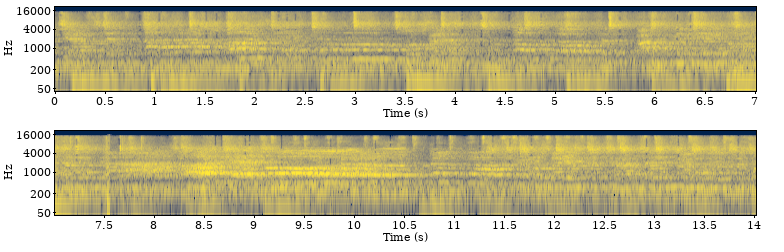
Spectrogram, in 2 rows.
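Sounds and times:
backing music: 0.0 - 14.0
children singing: 0.0 - 14.0.

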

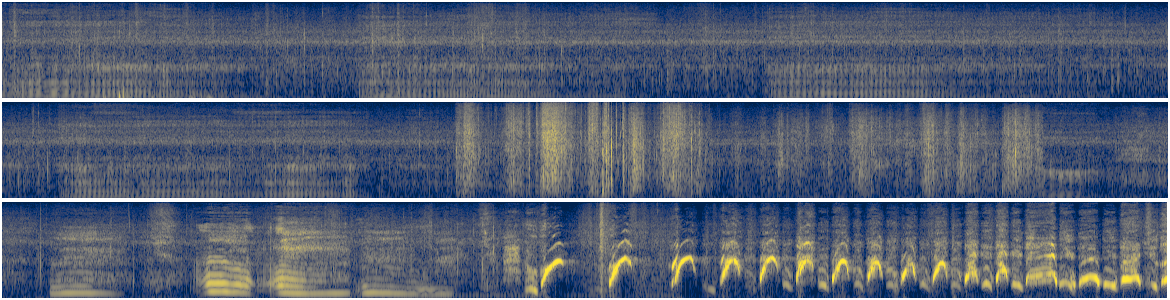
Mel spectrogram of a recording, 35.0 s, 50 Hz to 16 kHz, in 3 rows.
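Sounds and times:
man snoring: 0.0 - 2.4, 3.6 - 6.2, 7.6 - 10.6, 12.2 - 15.3.

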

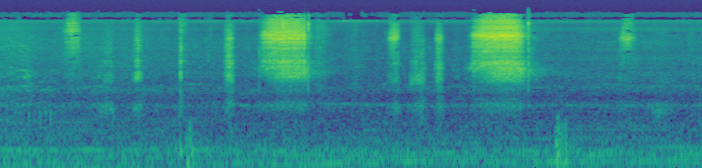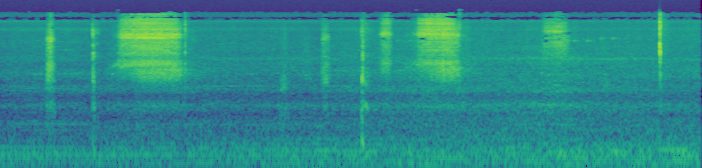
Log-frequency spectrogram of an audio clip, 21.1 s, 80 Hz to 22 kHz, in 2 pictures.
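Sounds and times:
steady low hum: 0.0 - 21.0
person exhaling vape: 16.3 - 17.6.

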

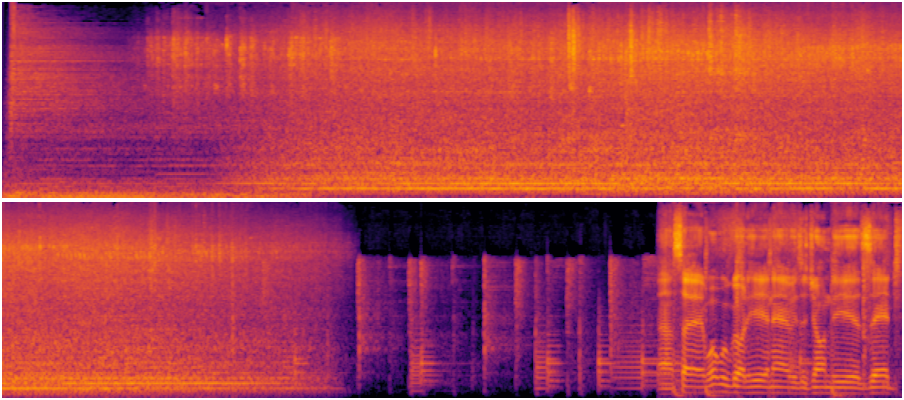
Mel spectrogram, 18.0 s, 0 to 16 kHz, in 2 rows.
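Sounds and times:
lawn mower engine running: 1.9 - 12.4.

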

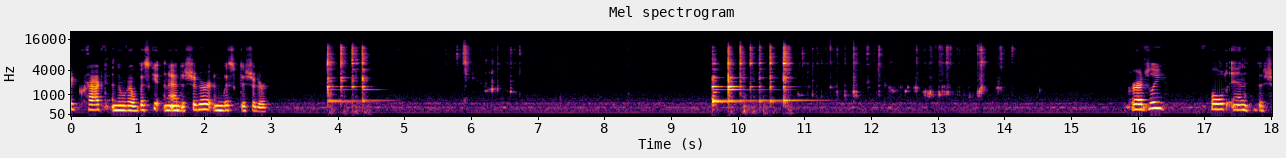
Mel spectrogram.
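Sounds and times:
egg knocking on glass bowl: 3.8 - 4.8, 9.6 - 11.8
eggshell crackling: 5.1 - 7.1, 10.0 - 14.7.

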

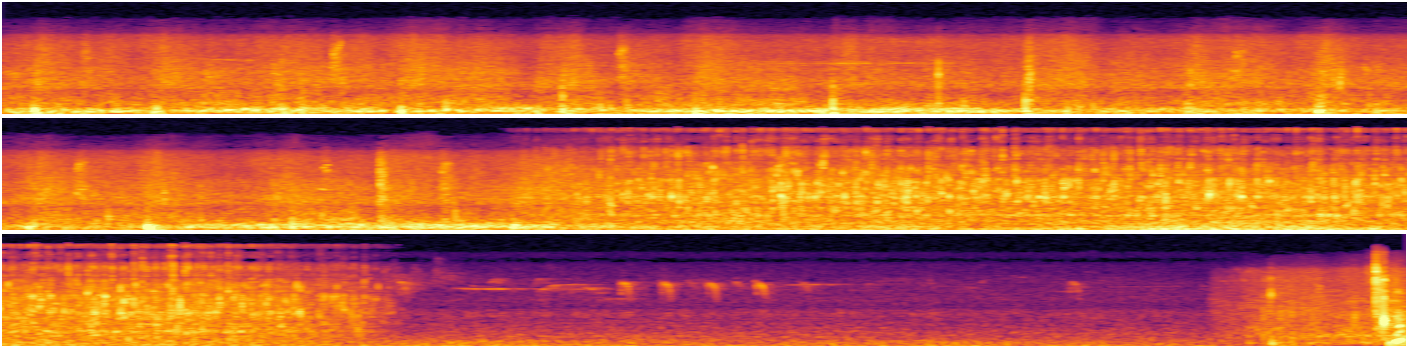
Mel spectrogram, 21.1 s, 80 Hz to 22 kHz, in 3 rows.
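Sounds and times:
creek babbling over rocks: 9.9 - 16.0.

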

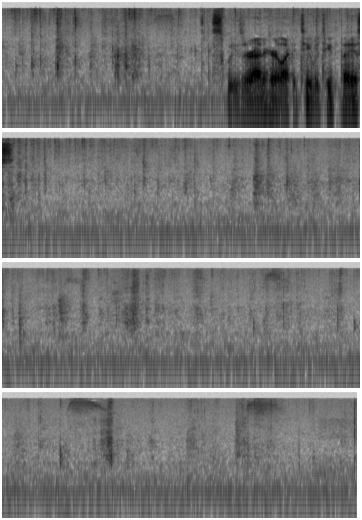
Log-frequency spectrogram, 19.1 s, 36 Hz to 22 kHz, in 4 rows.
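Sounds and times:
foil pouch crinkling: 0.0 - 15.0
low steady hum: 0.0 - 19.0.

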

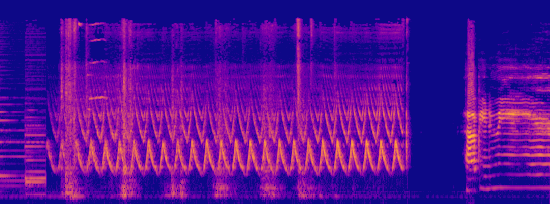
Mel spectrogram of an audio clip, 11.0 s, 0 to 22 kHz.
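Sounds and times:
megaphone siren wailing: 0.9 - 8.2.

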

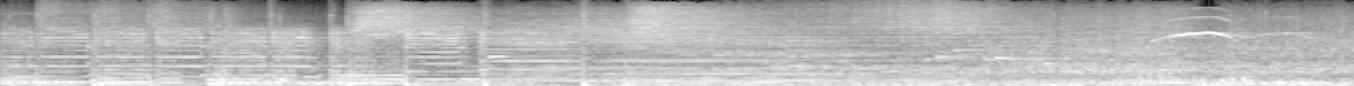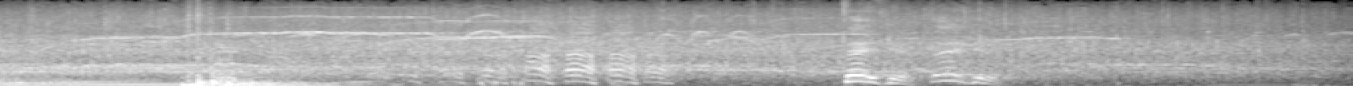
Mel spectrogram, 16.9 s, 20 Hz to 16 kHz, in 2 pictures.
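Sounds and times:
blues band playing: 0.0 - 10.8
high whistle: 5.8 - 11.8, 14.7 - 15.6.

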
